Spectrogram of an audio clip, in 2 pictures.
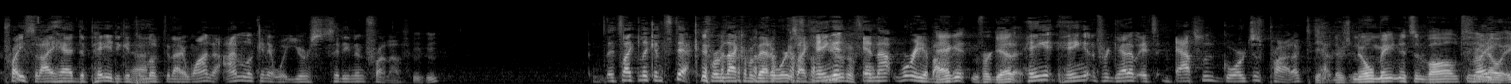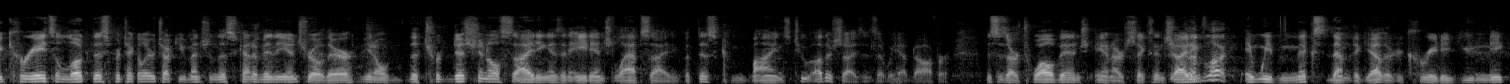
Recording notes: Live from Taylor Doors in Sterling Heights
